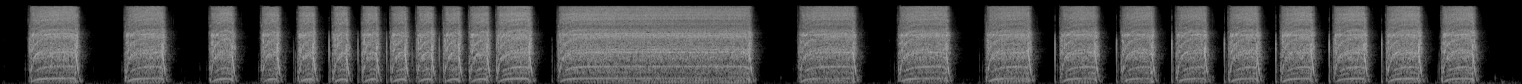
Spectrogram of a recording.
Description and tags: Drill Sharp Stops 2
Bang, Boom, Crash, Friction, Hit, Impact, Metal, Plastic, Smash, Steel, Tool, Tools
